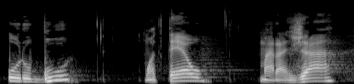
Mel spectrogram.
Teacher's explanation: olha aqui palavra de que funcionam como oxítonas urubu hotel marajá veja que a sílaba tônica está sempre na última sílaba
